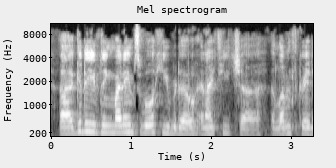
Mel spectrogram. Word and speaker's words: Huberdeau: So the next speaker is William Huberdeau. You pronounced that pretty well. Nice job. Good evening. My name's Will Huberdeau, and I teach 11th grade English at Warwick High School.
